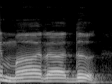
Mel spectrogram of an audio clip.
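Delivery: म, र, द as three separate sounds; letter by letter. Shown as a demonstration. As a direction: sound out म, र, द slowly, each alone. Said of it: "अगर हम ऐसे लिखेंगे तो".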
